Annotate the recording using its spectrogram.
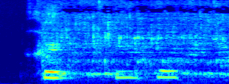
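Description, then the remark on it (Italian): A steady, continuous splashing stream of urine running without a break for over two seconds, with a few low murmured voice sounds briefly over it. “Beh, ma quanto cazzo piscia cazzo c'ha problema alla prostata”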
